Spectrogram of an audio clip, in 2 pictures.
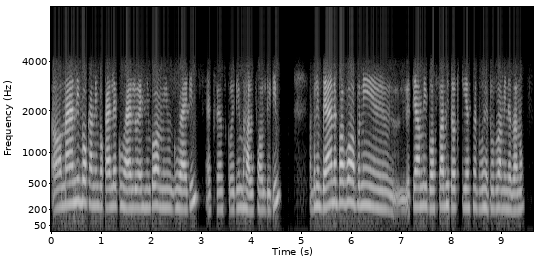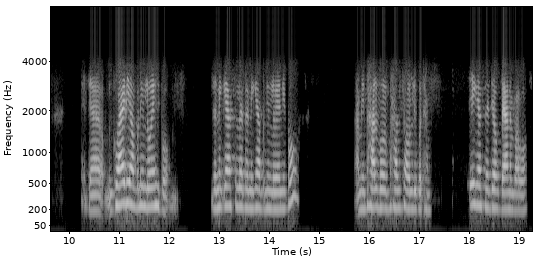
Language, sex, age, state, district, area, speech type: Assamese, female, 45-60, Assam, Charaideo, urban, conversation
